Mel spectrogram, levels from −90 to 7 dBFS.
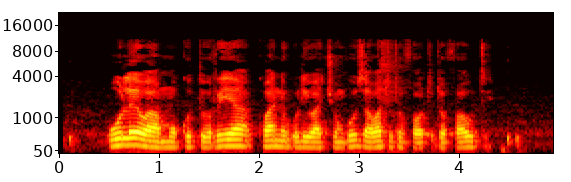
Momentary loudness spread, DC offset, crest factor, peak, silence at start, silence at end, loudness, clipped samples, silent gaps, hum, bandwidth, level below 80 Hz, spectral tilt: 13 LU; under 0.1%; 16 dB; -6 dBFS; 0.1 s; 0.35 s; -22 LUFS; under 0.1%; none; none; 11 kHz; -62 dBFS; -7 dB/octave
